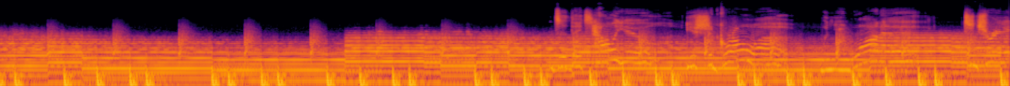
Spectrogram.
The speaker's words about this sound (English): As you can tell, it's pretty long reverb, I guess. Yeah, I think there's some sort of filter on those drums at the beginning as well, isn't there? It's quite pronounced.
